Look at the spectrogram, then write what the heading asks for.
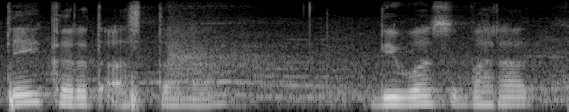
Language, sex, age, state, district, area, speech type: Marathi, male, 18-30, Maharashtra, Satara, urban, spontaneous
